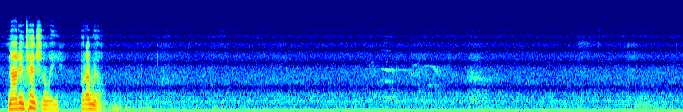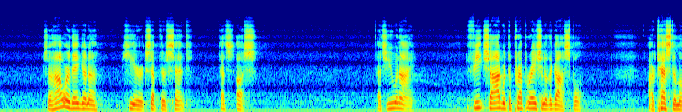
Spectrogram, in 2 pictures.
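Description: A man speaks into a microphone over loudspeakers in a large hall, in short bursts with pauses.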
